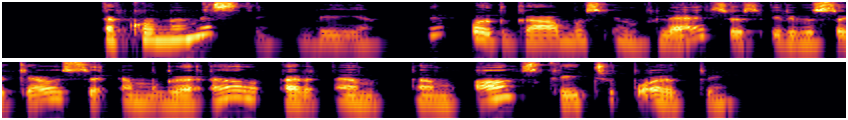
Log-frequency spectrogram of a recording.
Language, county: Lithuanian, Vilnius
